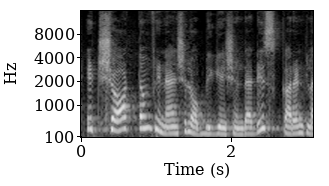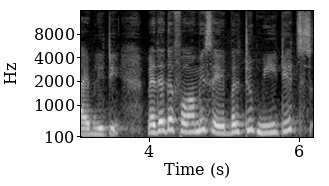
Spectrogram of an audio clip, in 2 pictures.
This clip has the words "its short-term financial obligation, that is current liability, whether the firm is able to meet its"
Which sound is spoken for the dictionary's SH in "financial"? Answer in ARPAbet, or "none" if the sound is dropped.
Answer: SH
